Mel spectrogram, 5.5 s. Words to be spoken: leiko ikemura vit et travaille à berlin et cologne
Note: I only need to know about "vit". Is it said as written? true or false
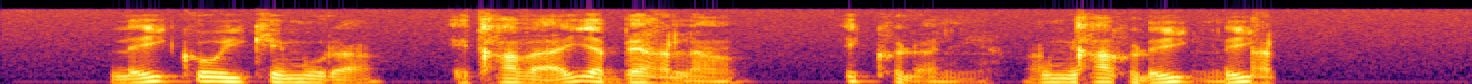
false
